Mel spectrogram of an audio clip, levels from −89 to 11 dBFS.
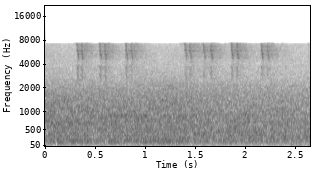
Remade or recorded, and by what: remade, vocoder, BigVGAN v2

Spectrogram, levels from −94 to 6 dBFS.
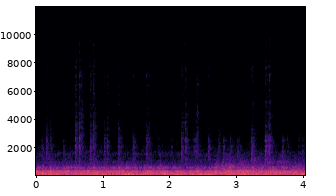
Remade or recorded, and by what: remade, vocoder, BigVGAN v2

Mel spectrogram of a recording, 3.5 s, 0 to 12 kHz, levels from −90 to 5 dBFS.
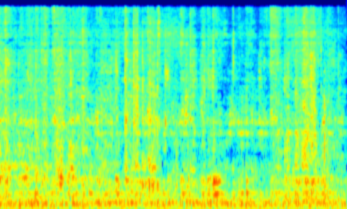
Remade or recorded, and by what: remade, vocoder, BigVGAN v2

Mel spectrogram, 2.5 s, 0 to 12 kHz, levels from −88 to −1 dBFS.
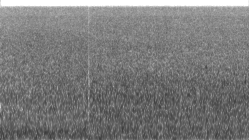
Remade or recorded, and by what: recorded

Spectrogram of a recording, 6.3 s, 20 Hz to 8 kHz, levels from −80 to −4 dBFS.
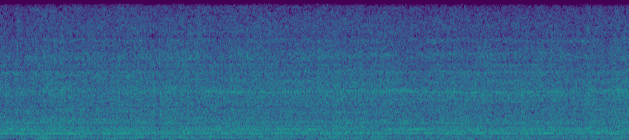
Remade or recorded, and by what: remade, vocoder, BigVGAN v2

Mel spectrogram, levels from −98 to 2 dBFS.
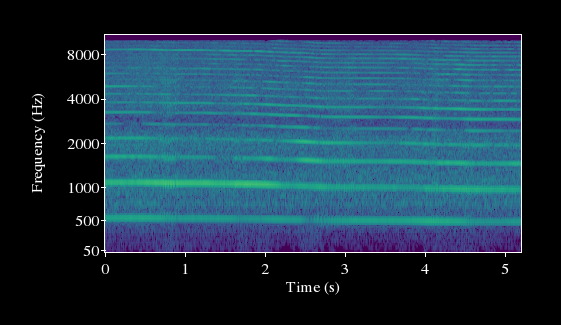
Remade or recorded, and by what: recorded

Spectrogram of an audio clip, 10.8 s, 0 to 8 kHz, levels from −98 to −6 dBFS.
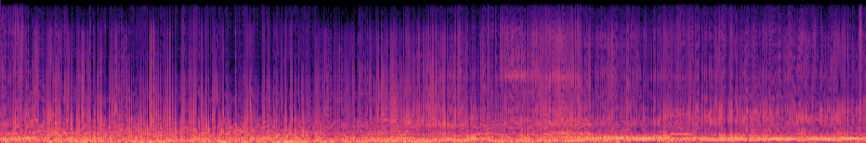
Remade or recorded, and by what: remade, vocoder, BigVGAN v2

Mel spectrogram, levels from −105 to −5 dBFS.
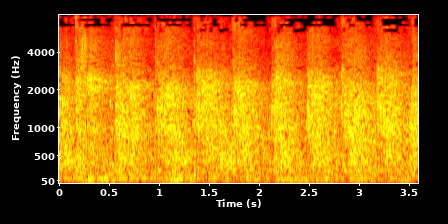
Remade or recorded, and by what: recorded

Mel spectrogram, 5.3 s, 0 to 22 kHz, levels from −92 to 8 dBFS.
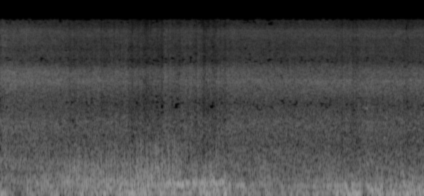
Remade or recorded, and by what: recorded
